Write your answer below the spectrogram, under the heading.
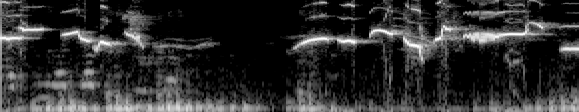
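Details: White-rumped shama singing as a lure to draw out song: a whistled phrase over a low rumbling background, a short pause, then loud rising and falling whistles with harsh buzzy notes.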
